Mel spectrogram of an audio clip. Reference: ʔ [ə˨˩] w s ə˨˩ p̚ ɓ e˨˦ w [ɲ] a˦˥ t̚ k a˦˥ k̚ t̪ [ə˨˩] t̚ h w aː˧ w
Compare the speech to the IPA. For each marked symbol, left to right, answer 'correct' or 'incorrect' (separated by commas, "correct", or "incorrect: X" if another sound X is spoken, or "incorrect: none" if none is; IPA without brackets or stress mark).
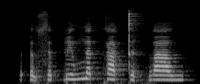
incorrect: ə̰˧˨, incorrect: n, correct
